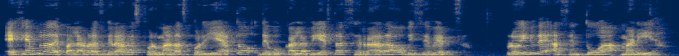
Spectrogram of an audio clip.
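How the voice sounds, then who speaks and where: A woman's voice: medium pitch, normal speed, bright, forceful tone, echoey room. A woman student presenter reading a class presentation, listing examples one by one. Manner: reads definitions and lists examples one by one.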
